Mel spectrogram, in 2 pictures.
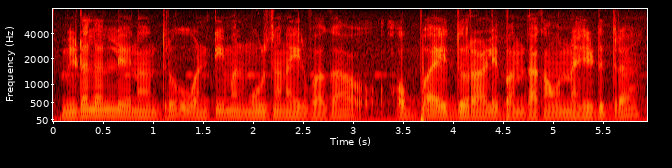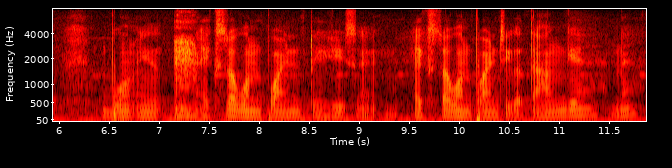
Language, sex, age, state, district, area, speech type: Kannada, male, 18-30, Karnataka, Uttara Kannada, rural, spontaneous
